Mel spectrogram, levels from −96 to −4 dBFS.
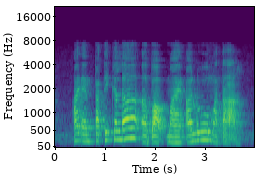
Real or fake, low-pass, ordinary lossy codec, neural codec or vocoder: fake; none; none; codec, 16 kHz, 8 kbps, FreqCodec, larger model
